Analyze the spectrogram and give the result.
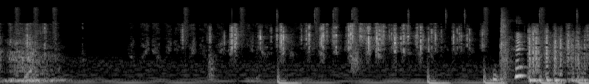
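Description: Twenty-sided dice (d20s) clatter and tumble across a hard tabletop in several quick bursts of sharp clicks and rattles, with a faint murmur of voices underneath.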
